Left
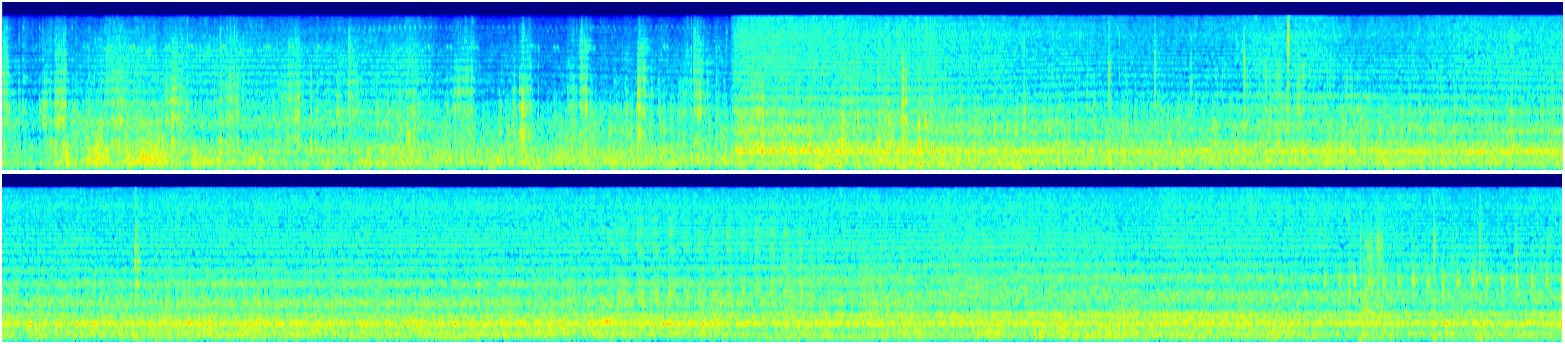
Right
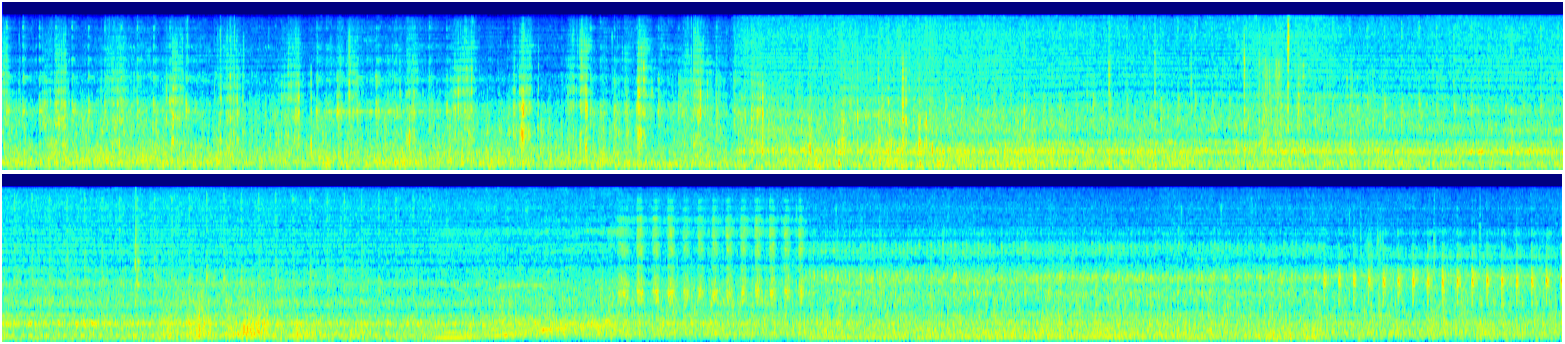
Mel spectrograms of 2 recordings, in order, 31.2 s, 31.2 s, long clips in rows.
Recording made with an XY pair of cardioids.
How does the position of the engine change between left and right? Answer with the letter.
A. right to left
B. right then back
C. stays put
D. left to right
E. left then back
C.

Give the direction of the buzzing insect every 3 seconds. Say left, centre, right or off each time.
left, left, left, centre, centre, centre, left, left, left, left, left.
